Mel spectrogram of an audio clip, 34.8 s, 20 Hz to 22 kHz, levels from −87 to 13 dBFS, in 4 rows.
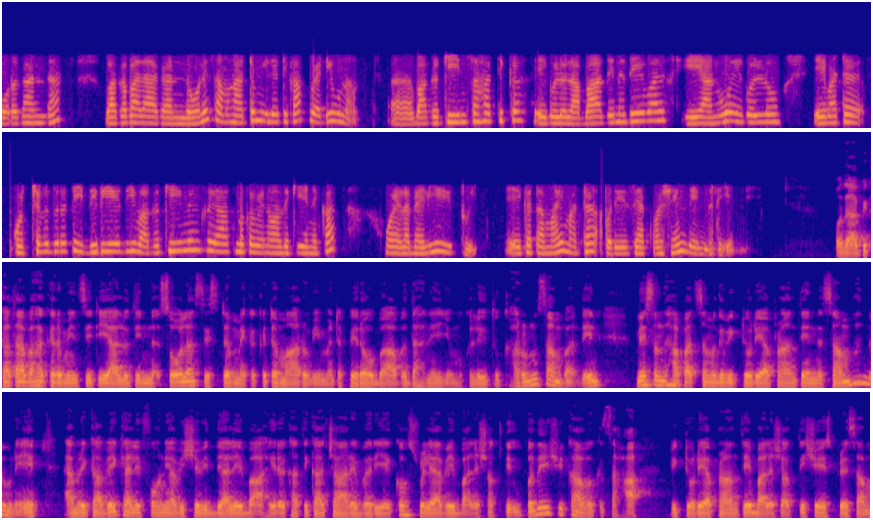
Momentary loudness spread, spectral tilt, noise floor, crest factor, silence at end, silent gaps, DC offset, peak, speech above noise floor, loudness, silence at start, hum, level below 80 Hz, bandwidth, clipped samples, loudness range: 7 LU; -6.5 dB/octave; -65 dBFS; 16 dB; 0 s; 16.29-16.36 s; under 0.1%; -2 dBFS; 47 dB; -19 LUFS; 0 s; none; -56 dBFS; 13.5 kHz; under 0.1%; 2 LU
